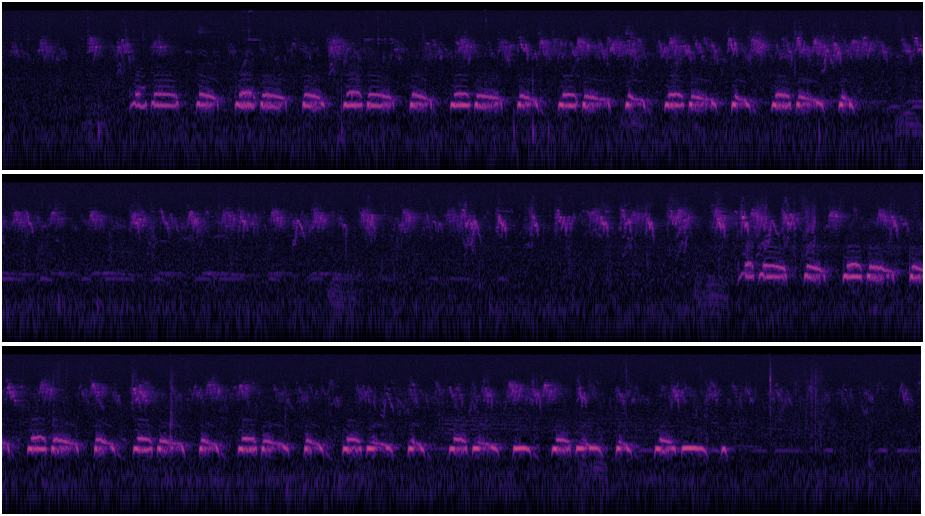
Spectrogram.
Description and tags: A Woodpigeon cooing
winter, nature, ambiance, birds, south-spain, forest, field-recording, pigeon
